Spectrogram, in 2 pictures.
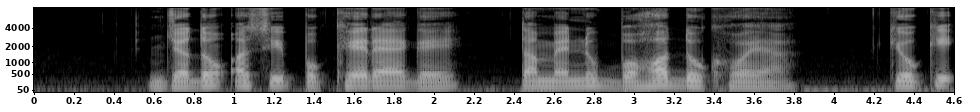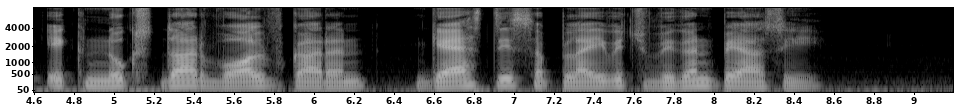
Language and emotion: Punjabi, sad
